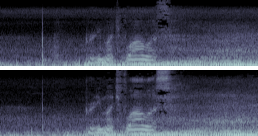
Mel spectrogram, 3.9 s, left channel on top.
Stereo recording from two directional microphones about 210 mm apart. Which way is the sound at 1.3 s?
10° right (ahead or behind).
